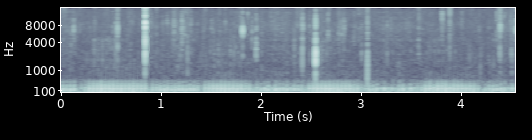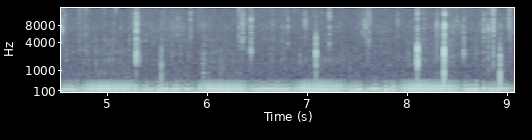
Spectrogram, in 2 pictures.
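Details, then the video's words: Low, continuous cat purr in a cozy fireside setting, pulsing in rhythmic in-and-out waves roughly every second, with bright snapping crackles from the fire scattered over the rumble. "Purring Cat and Fireplace"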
